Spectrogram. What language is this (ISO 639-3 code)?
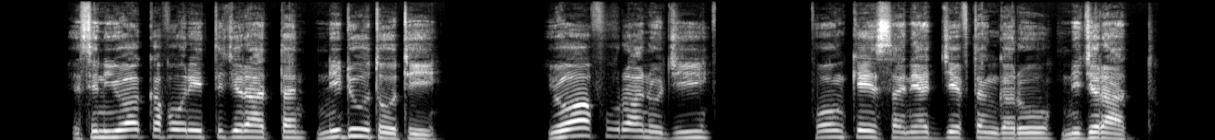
orm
